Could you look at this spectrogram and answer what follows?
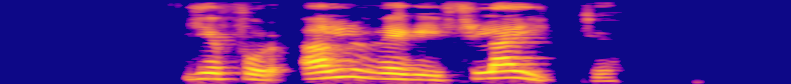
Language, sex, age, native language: Icelandic, female, 70-79, Icelandic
